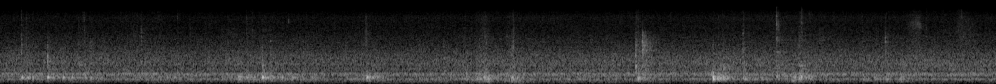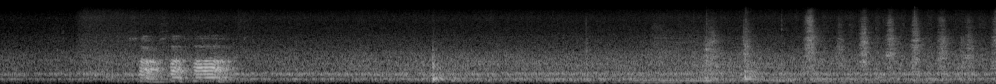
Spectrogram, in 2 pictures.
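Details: A nuisance honey bee colony in an old Donna, Texas house hums in a thick continuous drone while being relocated, overlaid by frequent tapping, scraping and rustling from the removal work, busiest toward the end.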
